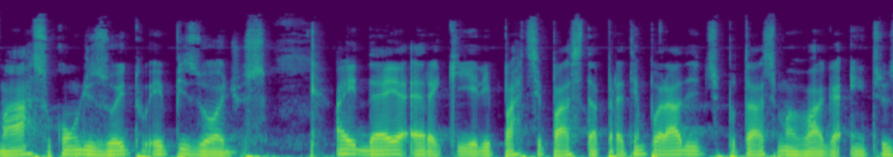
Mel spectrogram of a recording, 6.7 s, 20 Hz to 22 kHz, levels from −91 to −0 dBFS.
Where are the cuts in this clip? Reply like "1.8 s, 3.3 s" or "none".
2.5 s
